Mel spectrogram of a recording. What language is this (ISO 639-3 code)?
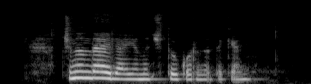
kir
